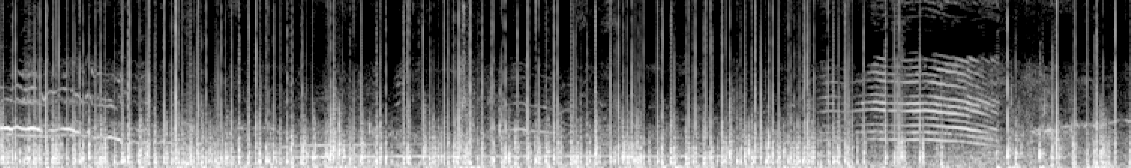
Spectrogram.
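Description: Aerial fireworks display: a dense, continuous run of crackles and bangs from bursting shells over a low rumble. Whistling tones sound over it, one falling in pitch about six seconds in.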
